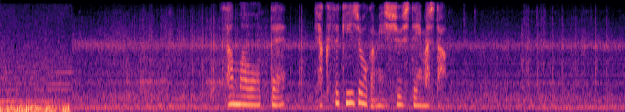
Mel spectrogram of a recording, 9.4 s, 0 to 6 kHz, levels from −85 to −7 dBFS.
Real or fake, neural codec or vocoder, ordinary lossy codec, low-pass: real; none; none; 5.4 kHz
